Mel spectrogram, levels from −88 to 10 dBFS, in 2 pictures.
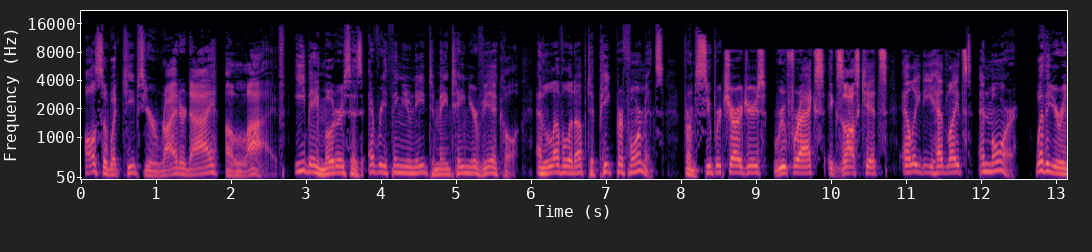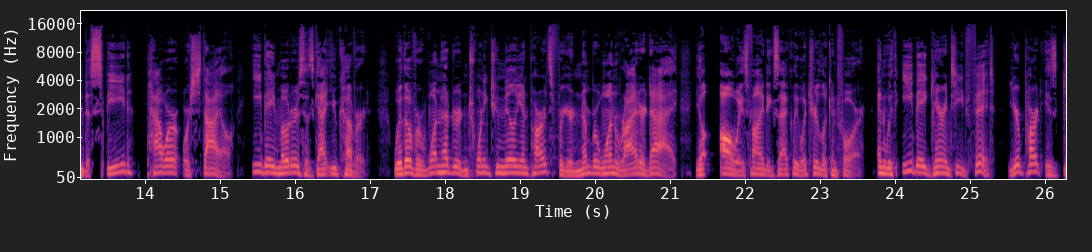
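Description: From 8.54 to 11.83 s the speech dulls, likely an input switched to a poorer device: the spectrogram empties above 8.4 kHz, after a 20 ms waveform gap.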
